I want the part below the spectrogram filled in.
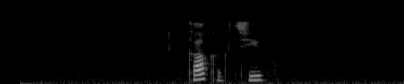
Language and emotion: Russian, neutral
